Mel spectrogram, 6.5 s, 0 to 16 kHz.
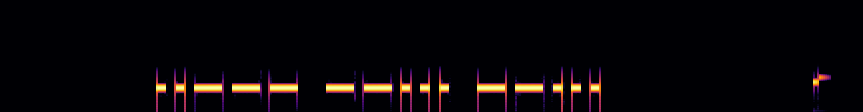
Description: Morse code, heard as a keyed tone, about 17 wpm, 700 Hz. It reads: 277
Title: Common Cut Numbers - 3-Digit 17wpm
